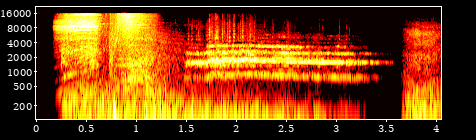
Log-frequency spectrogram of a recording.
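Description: Intro sound effect: a loud whoosh, then a rooster crowing in one long call of about two seconds, ending with a brief second whoosh just before the end.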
